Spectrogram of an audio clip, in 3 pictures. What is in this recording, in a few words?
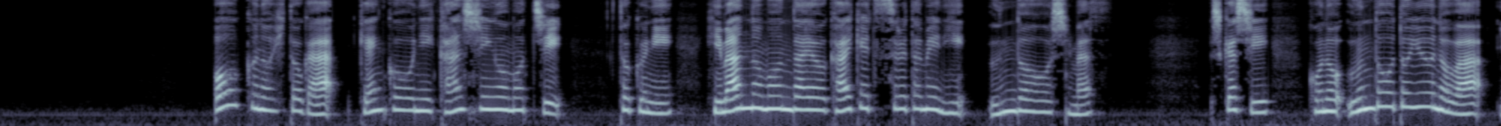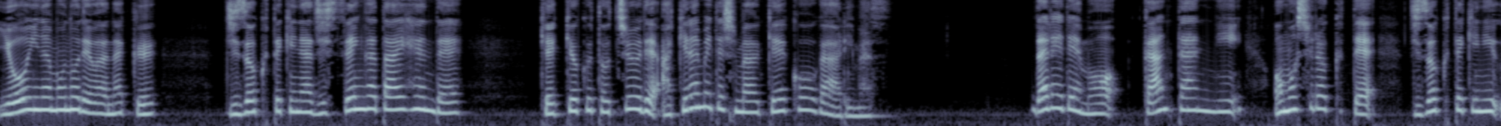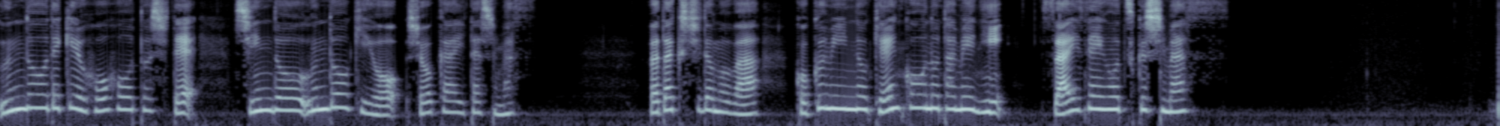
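japanese female narration; voice demos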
